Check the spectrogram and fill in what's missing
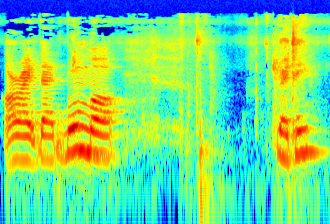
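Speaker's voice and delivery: ordinary talk, nothing marked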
